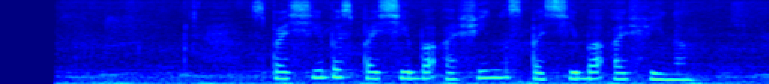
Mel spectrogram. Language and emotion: Russian, neutral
